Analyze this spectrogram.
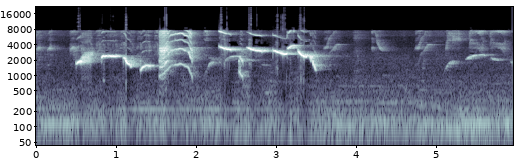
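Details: Oriental magpie-robin singing vigorously, a recording meant as a master track for training other kacer: loud varied phrases of whistled slurs, sharp downswept notes and high buzzy chips in a dense burst, then quiet background hum.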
